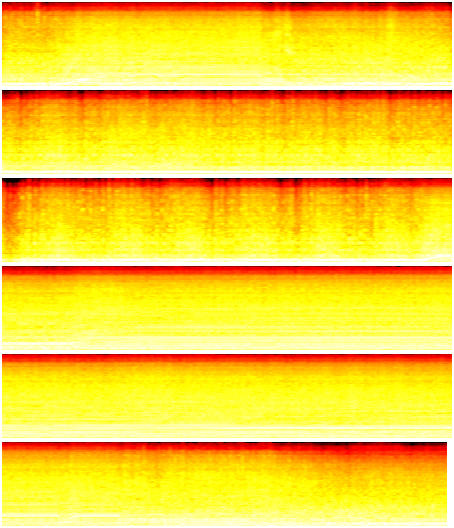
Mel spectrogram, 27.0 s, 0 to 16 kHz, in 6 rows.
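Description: Supercharged drag-racing Chevy 3100 pickup's engine, revving unevenly for the first half. About halfway in it launches and runs at full throttle for roughly nine seconds, its pitch rising steadily through the pass, then drops back as it lifts off near the end.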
